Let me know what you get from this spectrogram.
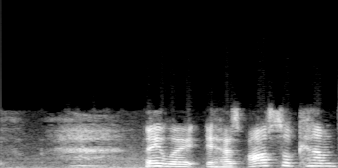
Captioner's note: inhales sharply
